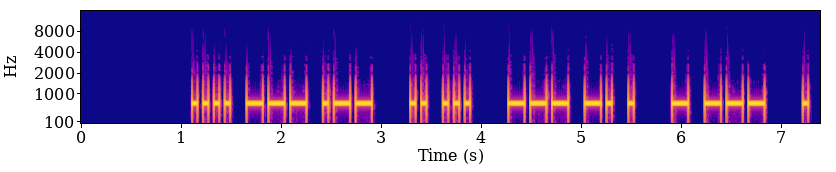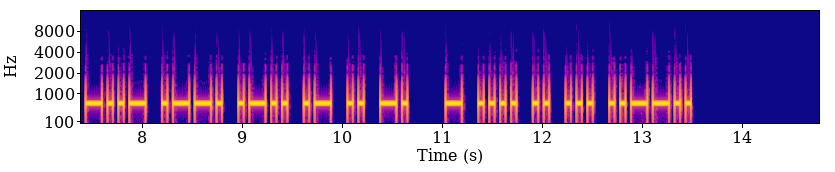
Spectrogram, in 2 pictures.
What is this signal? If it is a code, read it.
Morse code, heard as a keyed tone, about 22 wpm, 700 Hz. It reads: HOW IS ONE TO EXPLAIN THIS?
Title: Sentences from Top 1100 Words 22wpm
